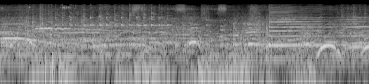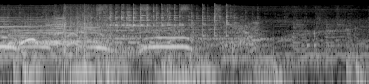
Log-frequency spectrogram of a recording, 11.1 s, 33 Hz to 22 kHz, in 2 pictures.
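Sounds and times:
cowbells clanging: 0:00.0 - 0:09.6
spectators whooping and cheering: 0:00.0 - 0:09.6.

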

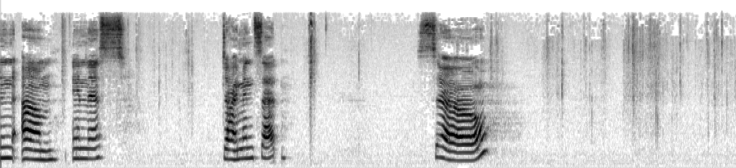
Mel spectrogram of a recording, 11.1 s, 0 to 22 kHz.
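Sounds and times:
plastic bags crinkling: 0:02.0 - 0:03.1, 0:07.4 - 0:11.0.

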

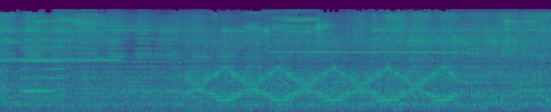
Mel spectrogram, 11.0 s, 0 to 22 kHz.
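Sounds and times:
noisy synthesizer drone: 0:00.0 - 0:11.0.

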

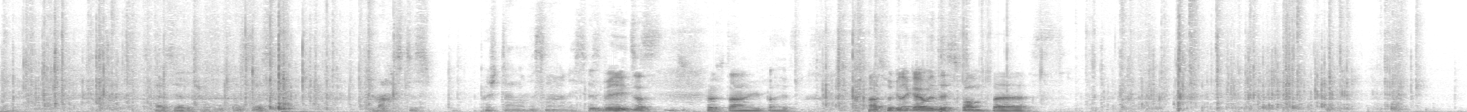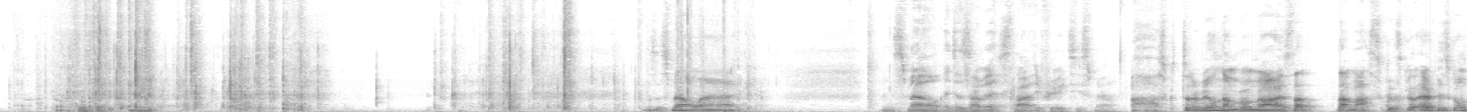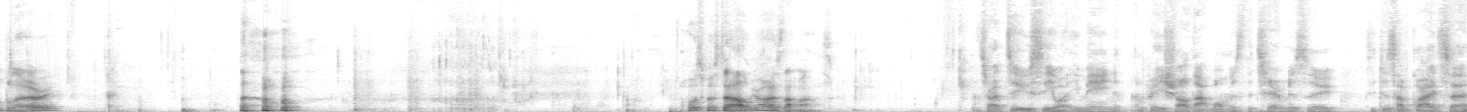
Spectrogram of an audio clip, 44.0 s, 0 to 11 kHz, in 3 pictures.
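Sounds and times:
plastic sweet bag crinkling: 0:00.0 - 0:06.4, 0:07.7 - 0:22.4
faint low room noise: 0:00.0 - 0:44.0.

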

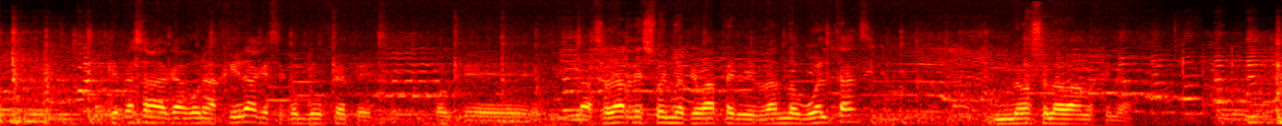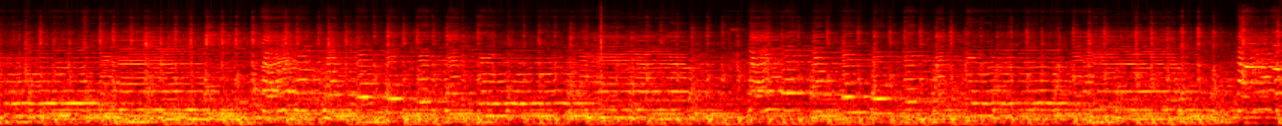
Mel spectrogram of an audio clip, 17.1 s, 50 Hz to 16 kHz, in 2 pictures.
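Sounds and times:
saxophone: 0:00.0 - 0:17.0
swing jazz band playing: 0:00.0 - 0:17.0
trumpet: 0:00.0 - 0:17.0.

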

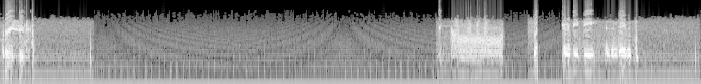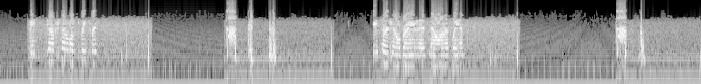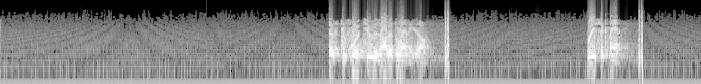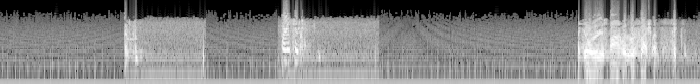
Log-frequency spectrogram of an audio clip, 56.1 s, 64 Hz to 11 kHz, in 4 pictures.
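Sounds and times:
radio squelch click: 0:00.0 - 0:00.8, 0:01.4 - 0:02.0, 0:08.7 - 0:10.8, 0:11.5 - 0:17.2, 0:18.6 - 0:24.5, 0:26.4 - 0:28.2, 0:36.6 - 0:37.2, 0:40.0 - 0:41.0, 0:44.5 - 0:46.3, 0:47.5 - 0:49.8, 0:54.8 - 0:56.0
voice over radio: 0:00.0 - 0:00.8, 0:08.8 - 0:13.0, 0:14.6 - 0:17.0, 0:21.5 - 0:24.0, 0:26.4 - 0:26.9, 0:34.6 - 0:36.9, 0:39.8 - 0:40.9, 0:44.6 - 0:45.1, 0:47.6 - 0:48.6, 0:53.6 - 0:56.0
loud radio burst: 0:00.0 - 0:01.8, 0:08.8 - 0:14.0, 0:14.6 - 0:17.1, 0:18.5 - 0:20.8, 0:21.5 - 0:24.4, 0:26.3 - 0:28.0, 0:34.6 - 0:37.0, 0:39.8 - 0:40.9, 0:44.5 - 0:46.2, 0:47.6 - 0:49.7, 0:53.6 - 0:56.0
radio carrier low hum: 0:00.0 - 0:56.0
radio static hiss: 0:00.0 - 0:56.0.

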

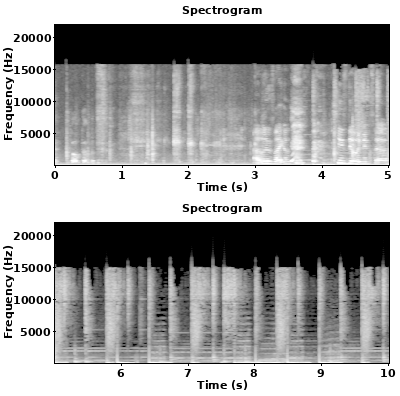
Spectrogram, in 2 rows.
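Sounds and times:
steady low hum: 0:00.0 - 0:05.4
paper rustling and flapping: 0:00.1 - 0:03.0.

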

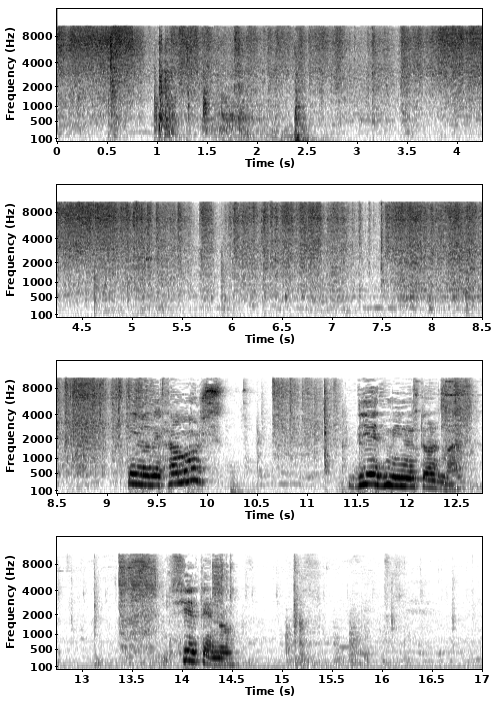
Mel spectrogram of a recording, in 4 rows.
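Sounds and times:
aluminium foil crinkling: 0:00.0 - 0:14.7.

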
